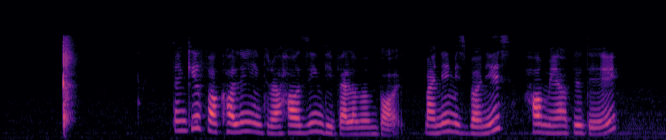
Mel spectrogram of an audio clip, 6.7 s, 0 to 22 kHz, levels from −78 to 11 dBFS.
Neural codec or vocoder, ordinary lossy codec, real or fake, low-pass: none; none; real; none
